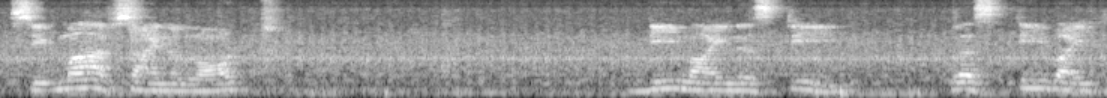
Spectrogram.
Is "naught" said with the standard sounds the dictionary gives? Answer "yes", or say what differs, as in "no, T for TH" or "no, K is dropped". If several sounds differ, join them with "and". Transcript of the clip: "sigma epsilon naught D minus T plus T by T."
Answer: no, L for N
